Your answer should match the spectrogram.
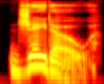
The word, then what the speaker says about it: JADO: All-Domain Operations, or, as the Pentagon insists we pronounce it, JADO, which sounds less like doctrine and more like someone who produces electronic music in Berlin.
